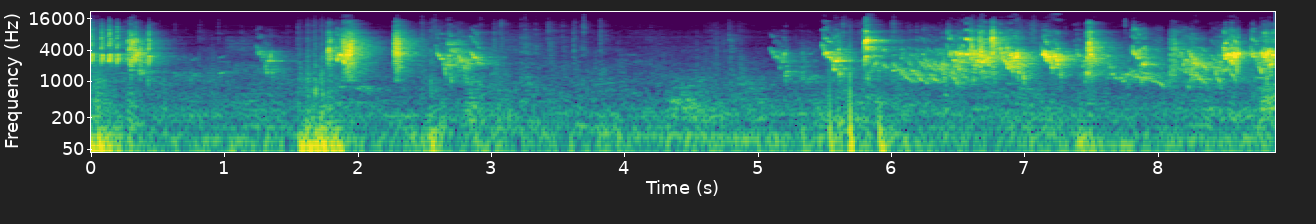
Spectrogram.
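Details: Australian budgies giving short harsh squawks and chirps, sparse in the first half, then a denser run of scratchy high chatter in the final seconds.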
